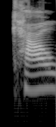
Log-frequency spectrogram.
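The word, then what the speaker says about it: Kaoh: Um, for y'all in the in the comments, it's spelled K A O H. Cow, but it's co.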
